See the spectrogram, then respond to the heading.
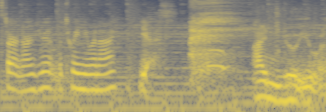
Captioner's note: laughs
